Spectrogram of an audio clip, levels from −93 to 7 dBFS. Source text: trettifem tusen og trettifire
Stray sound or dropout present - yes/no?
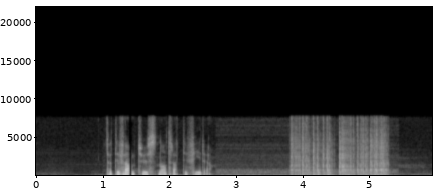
yes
